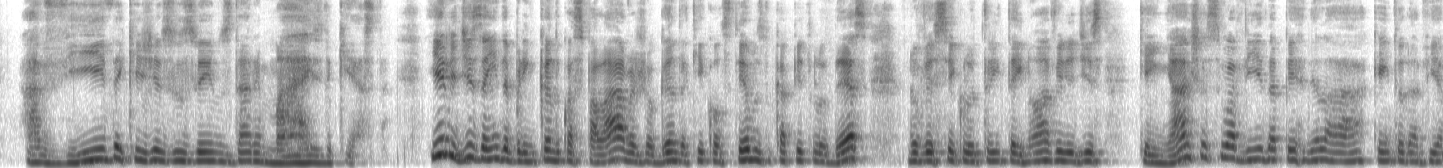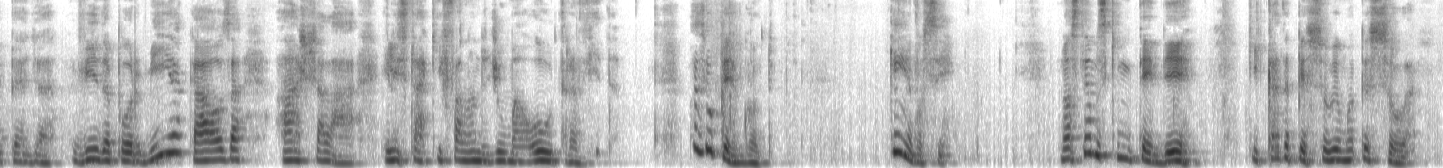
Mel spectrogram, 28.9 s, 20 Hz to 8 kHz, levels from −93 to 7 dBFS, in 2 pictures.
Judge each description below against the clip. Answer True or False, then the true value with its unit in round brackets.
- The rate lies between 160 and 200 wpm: False (150 wpm)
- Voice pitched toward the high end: False (155 Hz)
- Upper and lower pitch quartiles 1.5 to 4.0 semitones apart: True (3.5 semitones)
